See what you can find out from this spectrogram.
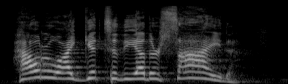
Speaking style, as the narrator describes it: And one blonde yelled to the other blonde, she said

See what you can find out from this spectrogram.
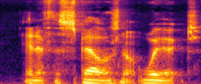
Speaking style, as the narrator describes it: Moonglum murmured

